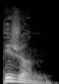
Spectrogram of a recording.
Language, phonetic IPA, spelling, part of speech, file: Russian, [pʲɪˈʐon], пижон, noun, Ru-пижон.ogg
- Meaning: 1. fop 2. unexperienced young man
